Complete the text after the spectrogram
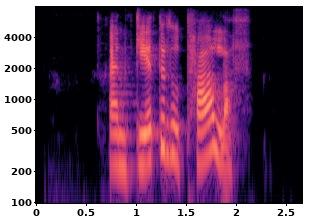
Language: Icelandic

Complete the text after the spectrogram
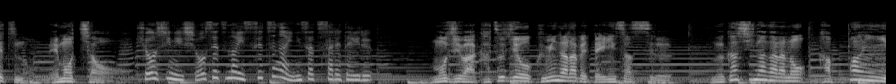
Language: Japanese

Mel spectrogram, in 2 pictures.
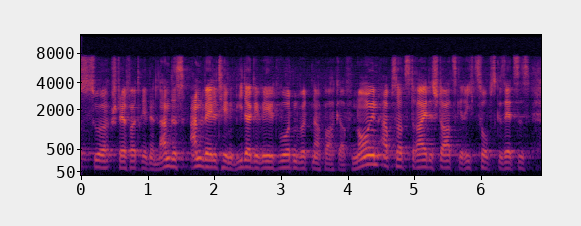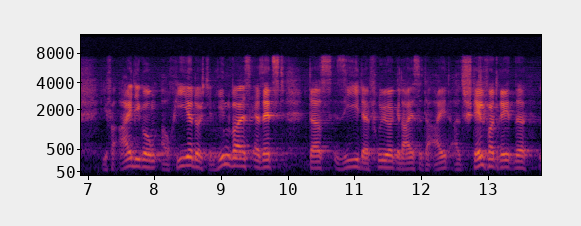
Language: German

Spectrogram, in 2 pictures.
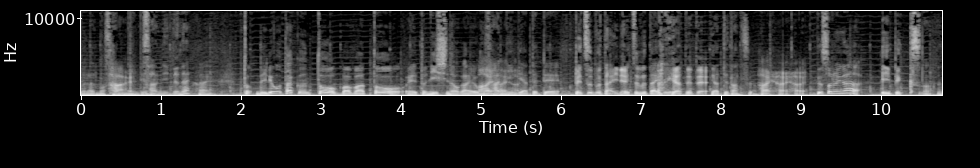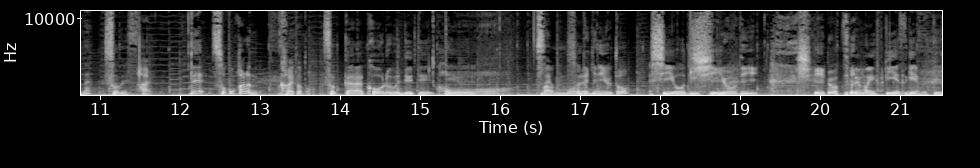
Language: Japanese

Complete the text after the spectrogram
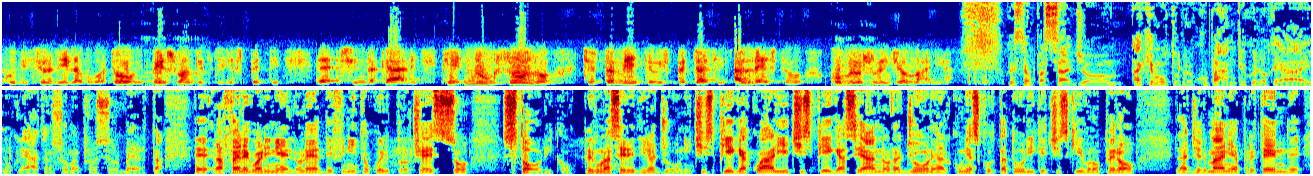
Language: Italian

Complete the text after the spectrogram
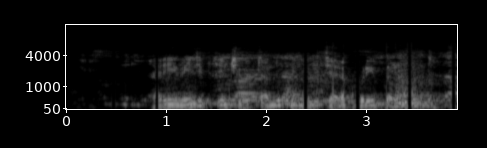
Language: Kinyarwanda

